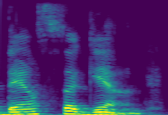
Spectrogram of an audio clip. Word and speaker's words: dance: I'm never gonna dance again. Lembra que o E final do dance não é pronunciado. Então a gente junta o C com again e esse C com som de S.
